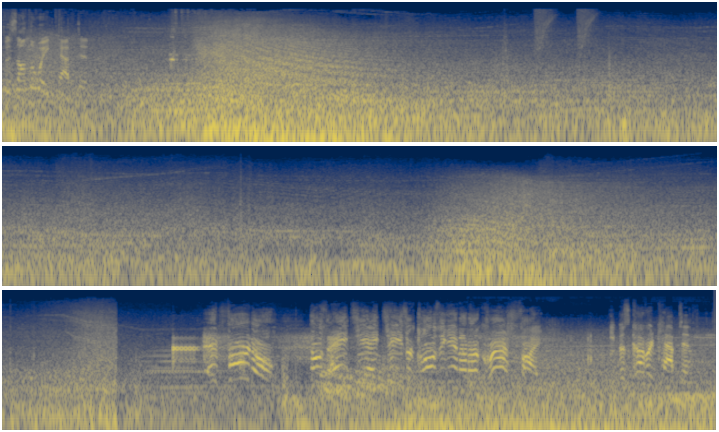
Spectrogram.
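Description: A starfighter's engines roar and whoosh past.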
